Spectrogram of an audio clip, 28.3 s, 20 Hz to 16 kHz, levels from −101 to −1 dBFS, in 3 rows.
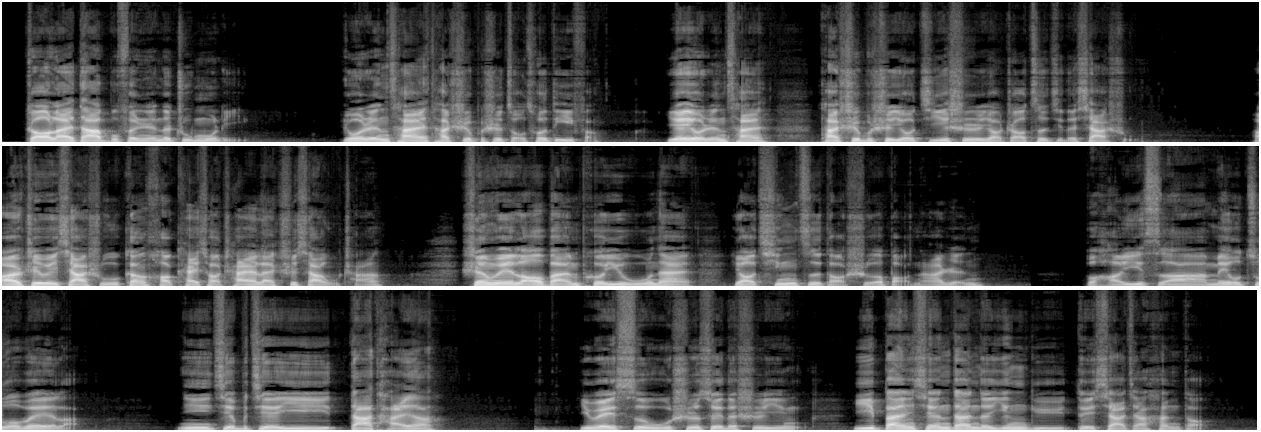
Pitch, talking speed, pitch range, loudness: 110 Hz, 230 characters per minute, 100-125 Hz, -22 LUFS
